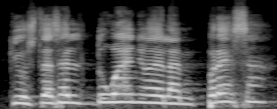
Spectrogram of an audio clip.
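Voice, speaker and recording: A pastor acting out a furious shouting son. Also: male voice, very high-pitched, fairly even intonation, normal speed, gravelly, pitched above the performer's own voice. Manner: shouting, accusing. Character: angry grown son shouting down the phone.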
